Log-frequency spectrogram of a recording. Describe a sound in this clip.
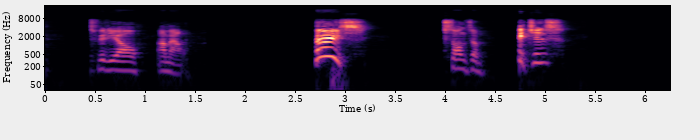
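A man talks with animation close to a microphone, with pauses.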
